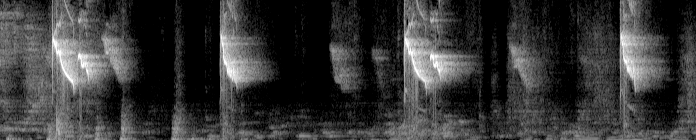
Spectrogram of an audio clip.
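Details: Buxtoni white-eye in strong breeding condition, hopping energetically: four short, loud, high-pitched slurred phrases about every two seconds, with soft clicks and light tapping sounds at the start.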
